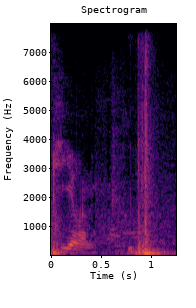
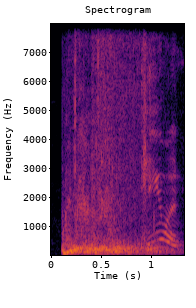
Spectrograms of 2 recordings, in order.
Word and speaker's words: Kalyn: a sister uh Kalyn it's spelled Kalyn pronounced Keelan yeah that's right Keelan Keelan seem to really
